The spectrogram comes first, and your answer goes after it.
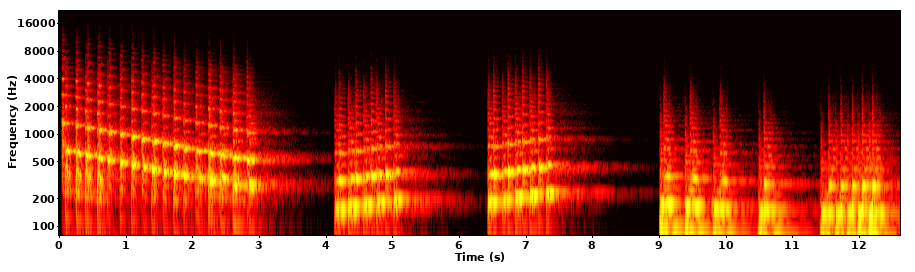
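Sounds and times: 
pizzicato strings: 0:00.1 - 0:03.4, 0:04.2 - 0:05.5, 0:06.4 - 0:07.8, 0:09.0 - 0:12.6.

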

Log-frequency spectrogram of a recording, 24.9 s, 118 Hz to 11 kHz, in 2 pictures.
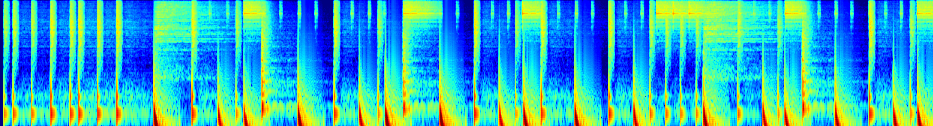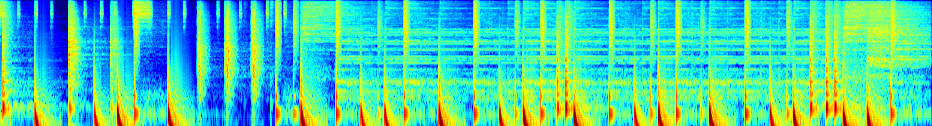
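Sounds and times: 
Generalmusic Equinox hybrid drum kit: 0:00.0 - 0:24.8.

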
